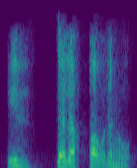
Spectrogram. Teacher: إذ أبين الذال هذه برخاوتها · Term: رخاوة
